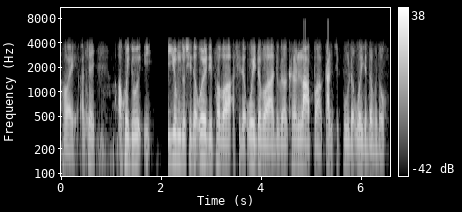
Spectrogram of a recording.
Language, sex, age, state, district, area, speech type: Manipuri, male, 45-60, Manipur, Kakching, rural, conversation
